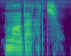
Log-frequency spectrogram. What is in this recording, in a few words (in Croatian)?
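"magarac", Croatian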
